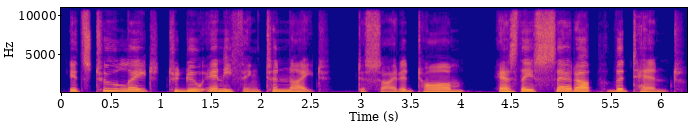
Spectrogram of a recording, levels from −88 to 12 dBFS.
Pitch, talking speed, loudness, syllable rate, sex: 185 Hz, 155 wpm, -19 LUFS, 3.9 syllables/s, male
